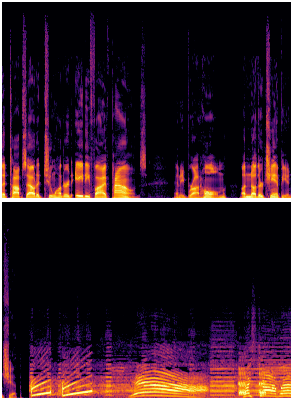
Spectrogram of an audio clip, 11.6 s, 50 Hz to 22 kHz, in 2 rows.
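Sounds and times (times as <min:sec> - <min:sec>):
speech: 0:00.0 - 0:06.2, 0:10.6 - 0:11.5
fire truck siren wailing in a coastal Alaskan town: 0:06.3 - 0:11.5.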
